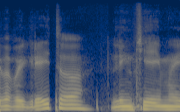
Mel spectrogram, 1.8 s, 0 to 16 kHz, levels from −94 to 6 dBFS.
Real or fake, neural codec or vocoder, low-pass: fake; autoencoder, 48 kHz, 32 numbers a frame, DAC-VAE, trained on Japanese speech; 14.4 kHz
